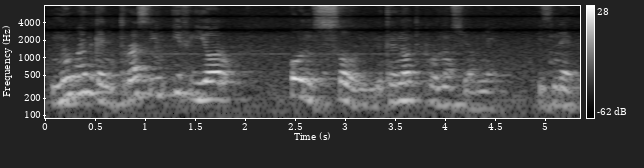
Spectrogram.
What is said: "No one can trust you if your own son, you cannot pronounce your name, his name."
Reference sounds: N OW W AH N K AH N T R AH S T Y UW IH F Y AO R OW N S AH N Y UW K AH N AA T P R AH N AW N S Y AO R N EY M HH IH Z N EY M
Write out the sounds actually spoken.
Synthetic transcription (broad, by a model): N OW W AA N K AH N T R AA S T Y UW IH F Y AO R OW N S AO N Y UW K AH N AA T P R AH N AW S Y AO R N EY M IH S N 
